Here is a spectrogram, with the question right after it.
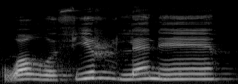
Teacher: هنا الراء بتاع كلمة واغفر هنا هتبقى مرققة، ليه؟ لأن هي ساكنة وما قبلها مكسور. · الألف اللي ما بينهم دي اسمها همزة وصل ساقط، يعني هي في وسط الكلام كده أنا مش هقولها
